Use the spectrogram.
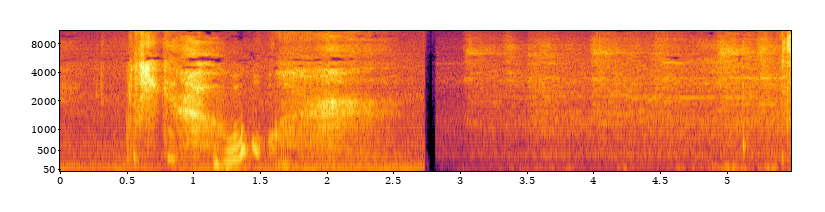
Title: TikTok Sneezing 52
